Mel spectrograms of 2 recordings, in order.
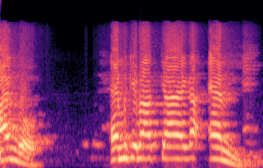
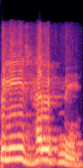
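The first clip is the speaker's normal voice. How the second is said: the usual Indian way of saying it; Indian English; 3 semitones lower, much slower than usual. Shown as a demonstration. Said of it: "और हम लोग".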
